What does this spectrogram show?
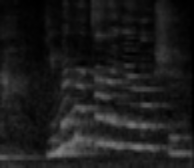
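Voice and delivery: eager, quick, high delivery.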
